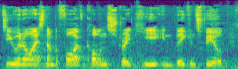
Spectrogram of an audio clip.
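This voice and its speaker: A man's very fast speech in an Australian accent. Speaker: real estate auctioneer. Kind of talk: auction introduction and property pitch, polished and formal. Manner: articulate, confident, measured.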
